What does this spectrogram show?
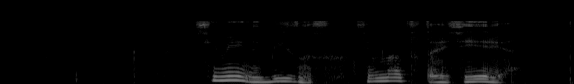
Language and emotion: Russian, sad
